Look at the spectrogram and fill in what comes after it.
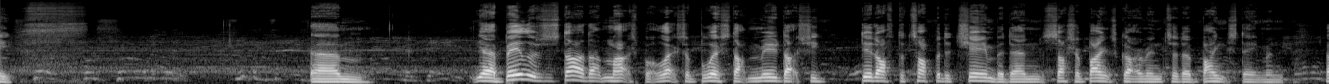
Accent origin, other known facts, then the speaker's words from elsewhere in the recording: Ireland; also born or lived in Manchester; now in Oldham, United Kingdom; Hopefully I'm going to visit my native land, Ireland, soon. Brings a lot of good memories back. Cause that's where I started in Ireland, as I'm Irish.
